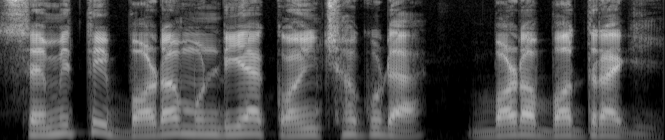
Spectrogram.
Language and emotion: Odia, neutral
